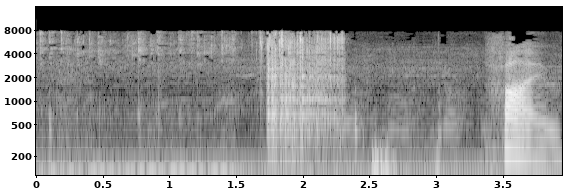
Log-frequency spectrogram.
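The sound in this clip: A brief clattering rattle of dice rolling in a video game on the second roll, a bright burst of tumbling clicks standing out over a faint, steady background of game sound.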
